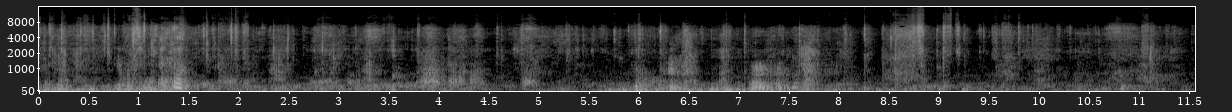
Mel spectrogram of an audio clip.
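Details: Two female Central Asian shepherd puppies, Giranda and Gardarika, bred from flock dogs brought out of Tajikistan, fight to settle their relations. Rough, noisy growls and snarls come in irregular bursts with scuffling throughout.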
